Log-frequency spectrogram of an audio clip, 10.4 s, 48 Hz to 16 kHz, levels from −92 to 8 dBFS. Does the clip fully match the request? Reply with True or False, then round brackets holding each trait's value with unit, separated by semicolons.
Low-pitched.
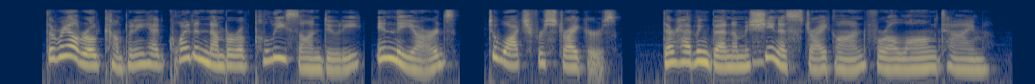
False (175 Hz)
